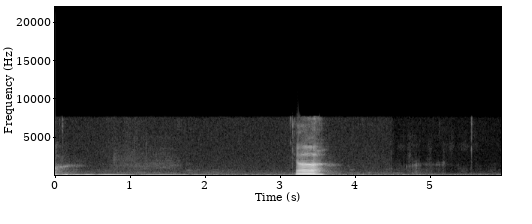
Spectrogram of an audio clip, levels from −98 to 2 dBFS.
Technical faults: bit errors on an ADPCM link

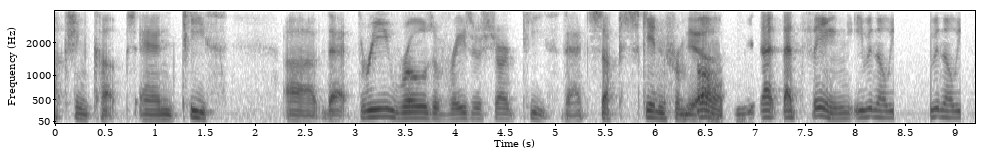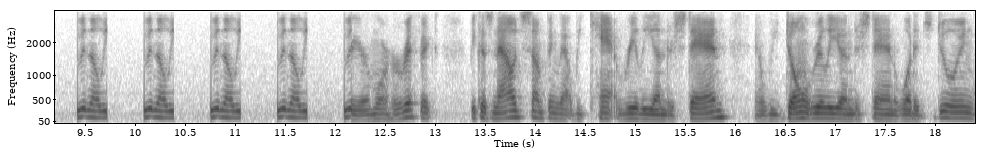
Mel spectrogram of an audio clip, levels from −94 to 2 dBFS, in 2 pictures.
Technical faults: speech suppressed in double talk; echo leak; stutter with silent gaps

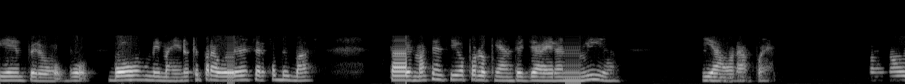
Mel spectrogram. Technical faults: packet loss with last packet repeated

